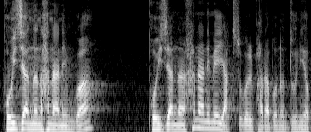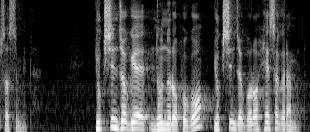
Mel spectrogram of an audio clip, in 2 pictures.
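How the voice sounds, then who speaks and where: A man's voice: medium pitch, brisk, fairly bright tone. A man preaching a sermon as pastor. He asks rhetorical questions and acts out quotes. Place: church sanctuary.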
